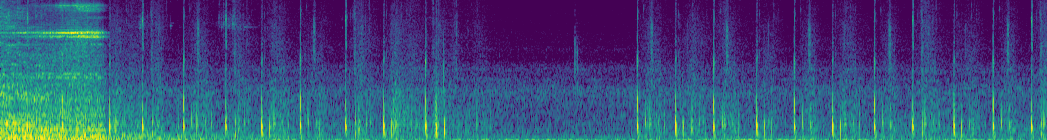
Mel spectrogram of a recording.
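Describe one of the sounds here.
Footsteps crunch quickly over rubble and stone.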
